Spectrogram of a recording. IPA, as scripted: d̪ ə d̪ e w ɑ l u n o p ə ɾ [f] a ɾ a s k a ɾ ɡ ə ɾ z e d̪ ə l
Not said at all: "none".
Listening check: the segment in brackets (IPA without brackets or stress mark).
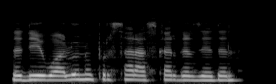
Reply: s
